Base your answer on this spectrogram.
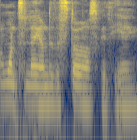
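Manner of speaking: ordinary talk, nothing marked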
